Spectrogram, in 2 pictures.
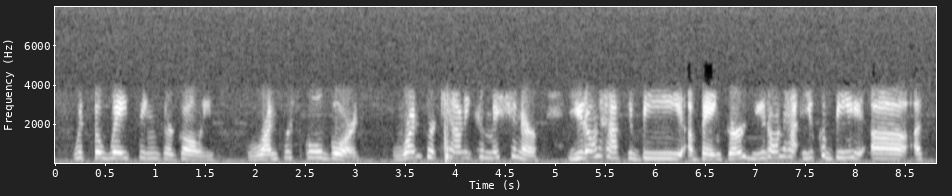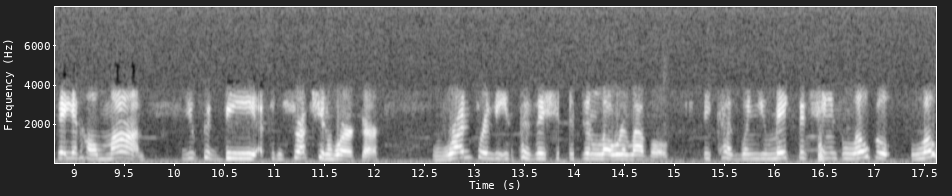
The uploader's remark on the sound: talks to a first time caller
